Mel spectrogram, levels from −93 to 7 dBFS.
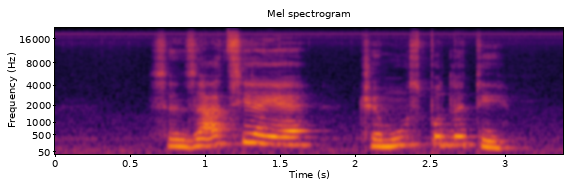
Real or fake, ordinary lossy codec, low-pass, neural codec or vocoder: real; none; none; none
